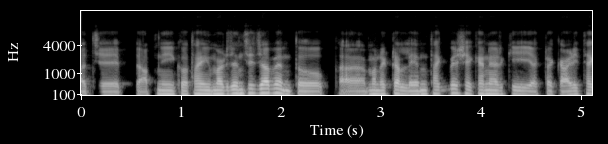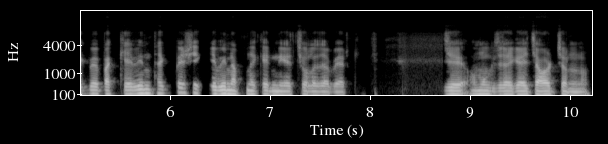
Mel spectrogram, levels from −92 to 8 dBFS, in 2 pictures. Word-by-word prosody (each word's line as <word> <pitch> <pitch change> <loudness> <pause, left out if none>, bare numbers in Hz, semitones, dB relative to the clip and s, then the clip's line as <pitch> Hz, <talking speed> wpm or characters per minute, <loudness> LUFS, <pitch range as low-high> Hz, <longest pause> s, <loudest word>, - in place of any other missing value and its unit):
যে - - -6 0.4
আপনি 120 +4 -3 0.2
কোথাও 125 +3 +2
এমার্জেন্সি 130 +4 +3
যাবেন 150 -3 +5
তো 105 - +1 0.4
আ - - +1 0.2
এমন 120 +3 0
একটা 130 - +2
লেন 110 +1 +2
থাকবে 125 +3 -2
সেখানে 125 -1 0
আরকি 115 +2 -6 0.2
একটা 110 - -6
গাড়ি 100 +2 +1
থাকবে 120 +1 0
বা - - +5
ক্যাবিন 125 +2 +3
থাকবে 140 +3 -6
সেই 145 - -3
ক্যাবিন 125 0 +3
আপনাকে 115 +1 -3
নিয়ে 105 -1 +1
চলে 105 -3 -1
যাবে 95 -1 -3
আরকি। - - -28 0.9
যে 115 - +4 0.2
অমুক 115 0 +1
জায়গায় 110 -1 +2
যাওয়ার 105 -1 +5
জন্য। 95 -2 -1
115 Hz, 180 wpm, -24 LUFS, 110-125 Hz, 0.9 s, যাবেন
